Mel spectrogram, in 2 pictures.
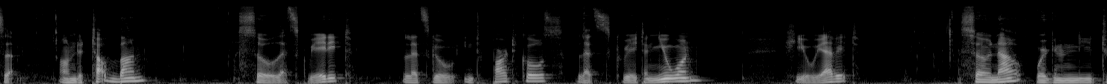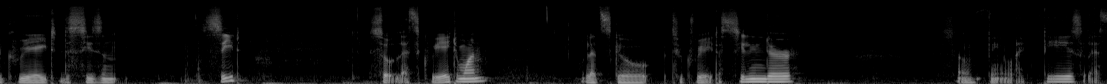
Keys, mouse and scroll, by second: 0.3 click, 1.4 middle click, 4.1 click, 5.8 click, 6.6 scroll up 2, 6.9 middle click, 8.4 scroll down 1, 9.1 click, 9.4 scroll down 1, 10.1 click, 11.1-11.6 scroll up 1, 11.7 shift+middle click, 14.5 scroll up 1, 14.7 shift+a, 18.5-19.3 scroll down 2, 19.3 s, 21.5 click.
